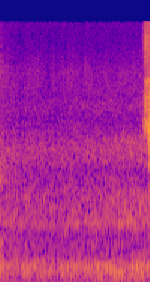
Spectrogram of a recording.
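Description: A short pause in a man's speech, holding only a faint steady low background hum. His voice comes back right at the end.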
